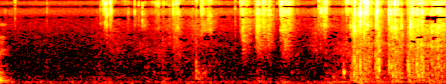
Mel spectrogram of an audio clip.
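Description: Faint light clicks of jewelry being handled, then near the end a louder crinkling rustle of a clear plastic bag full of jewelry as a hand reaches into it.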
